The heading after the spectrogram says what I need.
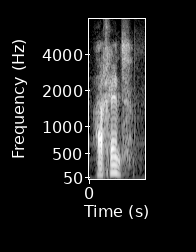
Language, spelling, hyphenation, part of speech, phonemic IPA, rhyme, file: Dutch, agent, agent, noun, /aːˈɣɛnt/, -ɛnt, Nl-agent.ogg
- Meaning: 1. a police officer 2. a police officer: a police officer of the low(est) rank, constable, junior officer 3. an undercover agent; intelligence officer, secret agent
